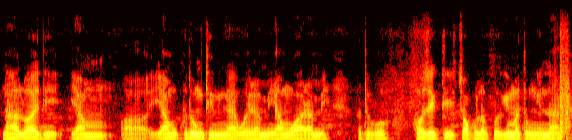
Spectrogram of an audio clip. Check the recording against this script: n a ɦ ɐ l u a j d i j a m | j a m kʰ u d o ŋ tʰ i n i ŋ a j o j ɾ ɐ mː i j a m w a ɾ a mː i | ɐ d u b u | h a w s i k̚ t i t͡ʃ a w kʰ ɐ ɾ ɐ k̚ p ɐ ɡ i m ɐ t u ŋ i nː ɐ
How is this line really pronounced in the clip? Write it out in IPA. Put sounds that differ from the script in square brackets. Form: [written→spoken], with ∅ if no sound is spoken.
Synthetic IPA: n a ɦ [ɐ→a] l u a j d i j a m | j a m kʰ u d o ŋ tʰ i n i ŋ a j o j ɾ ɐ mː i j a m w a ɾ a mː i | ɐ d u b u | h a w [s→z] i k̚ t i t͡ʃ a w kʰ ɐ [ɾ→l] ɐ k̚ p ɐ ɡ i m ɐ t u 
